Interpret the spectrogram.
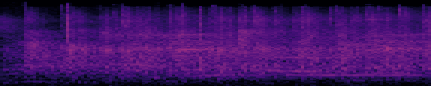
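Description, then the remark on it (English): A crowd applauds steadily, a dense wash of many hands clapping at an even, fairly loud level throughout, with faint voices mixed in. “It's worthy of a round of applause.”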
